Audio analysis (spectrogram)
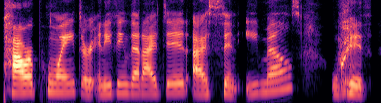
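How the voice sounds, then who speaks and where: A woman's voice: medium pitch, fairly even intonation, normal speed, fairly bright tone, smooth, no room sound, clean studio sound. A woman talking casually as an interview guest, emphatic and given to repeating points for stress. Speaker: interview guest, audio drama podcaster.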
